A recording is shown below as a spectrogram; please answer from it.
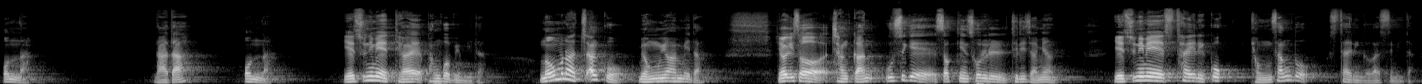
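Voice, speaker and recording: Gyeongsang pastor preaching, playful, voice all over the place, medium pitch. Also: male voice, normal speed. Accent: Gyeongsang Korean. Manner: playful, with lively acted quotes. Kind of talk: sermon.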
